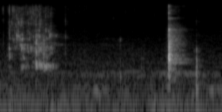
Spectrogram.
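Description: Red vermouth poured from a bottle into a metal jigger, a short trickle in the first half second. Then a single sharp clink near the end as the metal jigger is set down on the glass tabletop.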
